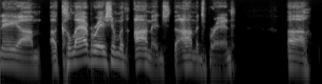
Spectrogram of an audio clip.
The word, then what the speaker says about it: Homage: um a collaboration with Amage, the Amage brand. Uh spelled like Homage, but the H is silent and starter had the collaboration.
